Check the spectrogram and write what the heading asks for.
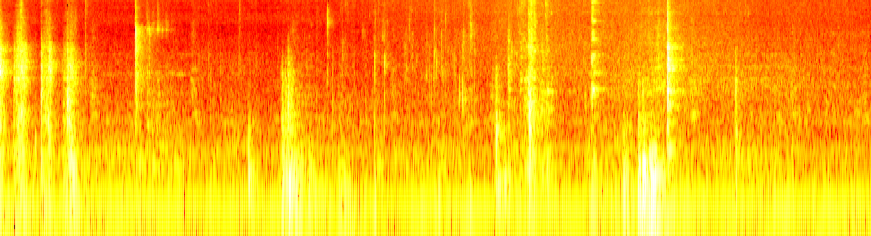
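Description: Faint, scattered clicks and light knocks of kitchen handling: a plastic sparkling-water bottle being handled and poured, and a wire whisk tapping a white porcelain mixing bowl, with the clearest knocks between about five and seven seconds in.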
